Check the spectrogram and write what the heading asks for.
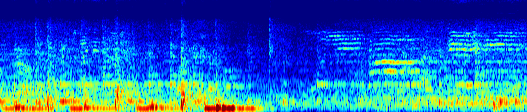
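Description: A hand drum played in a steady rhythm for about three seconds, then it stops and a voice begins singing a melodic line.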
